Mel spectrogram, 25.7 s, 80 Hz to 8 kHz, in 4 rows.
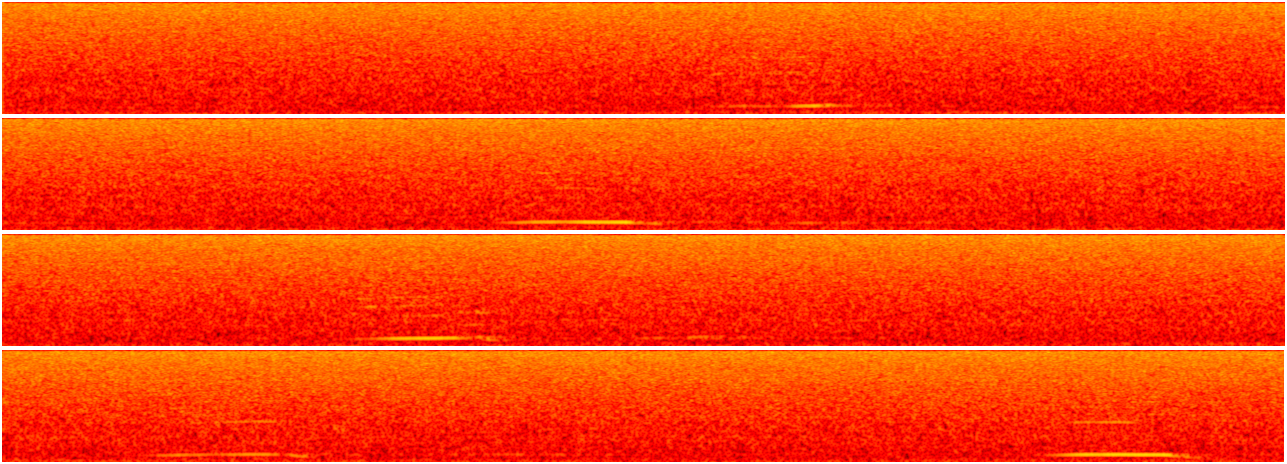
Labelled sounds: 20.3	20.6	humpback whale, 1.0 to 1.2 kHz
24.6	24.9	humpback whale, 1.1 to 1.2 kHz

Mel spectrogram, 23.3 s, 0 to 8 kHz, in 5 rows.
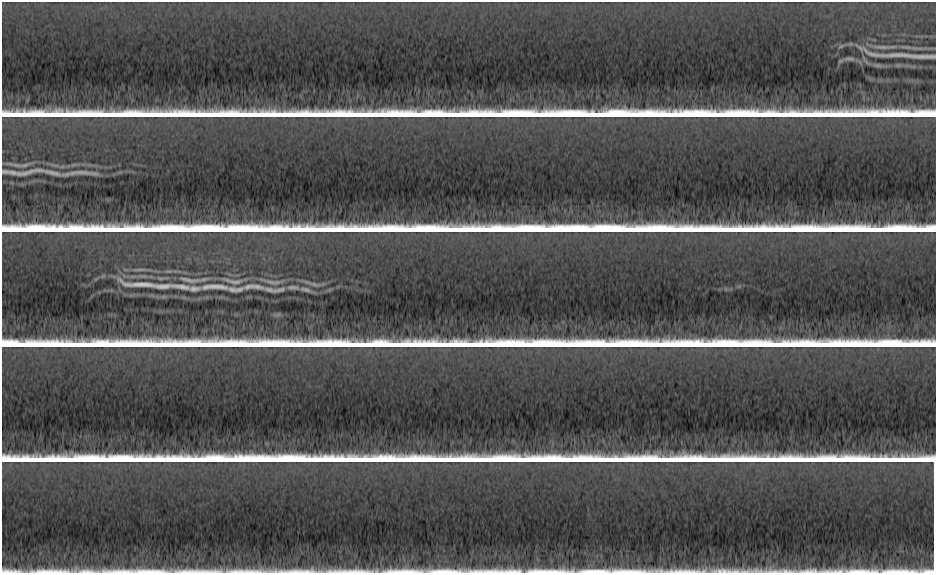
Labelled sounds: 4.1	5.3	killer whale, Bigg's (transient), 0.80 to 3.3 kHz
9.8	11.0	killer whale, Bigg's (transient), 0.83 to 2.8 kHz

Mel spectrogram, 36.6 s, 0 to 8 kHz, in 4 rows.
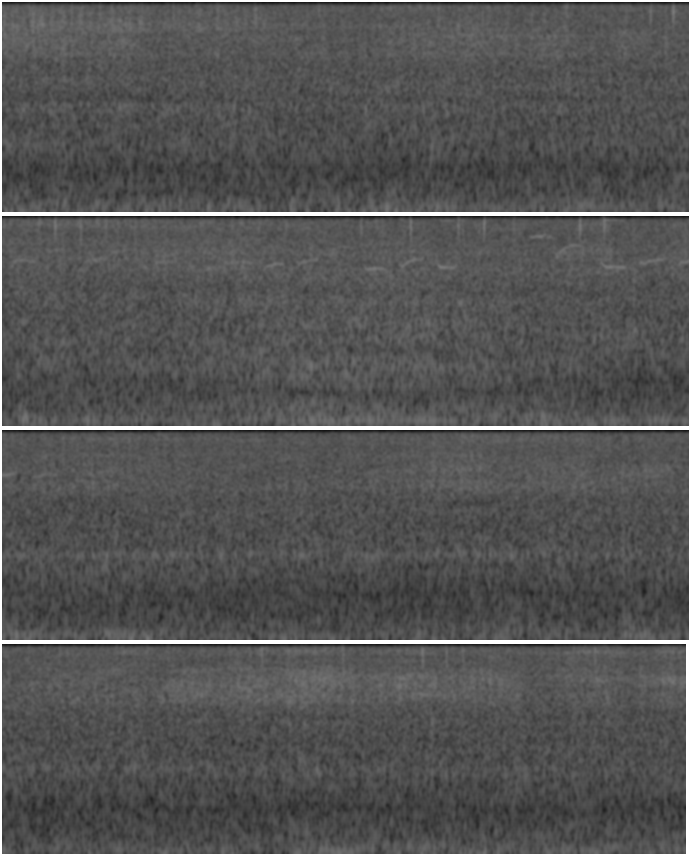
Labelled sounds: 14.4	14.8	killer whale, southern resident, 3.8 to 4.3 kHz
17.1	17.5	killer whale, southern resident, 3.7 to 3.9 kHz
18.2	18.5	killer whale, southern resident, 3.8 to 4.2 kHz

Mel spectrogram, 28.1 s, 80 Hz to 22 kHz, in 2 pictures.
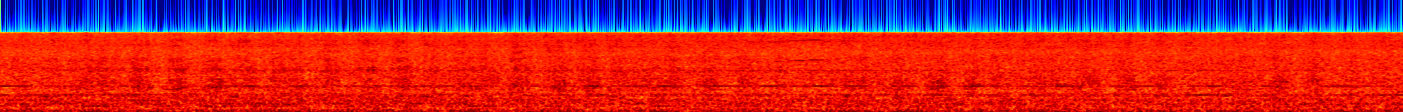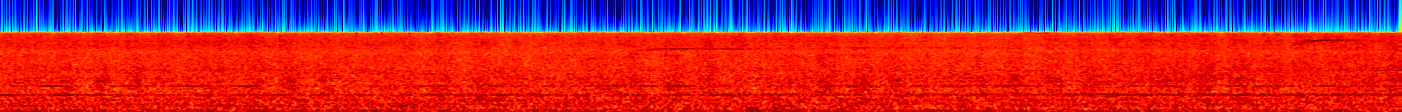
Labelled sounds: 20.4	21.2	killer whale, 3.5 to 5.5 kHz
26.9	27.6	killer whale, 5.1 to 6.7 kHz

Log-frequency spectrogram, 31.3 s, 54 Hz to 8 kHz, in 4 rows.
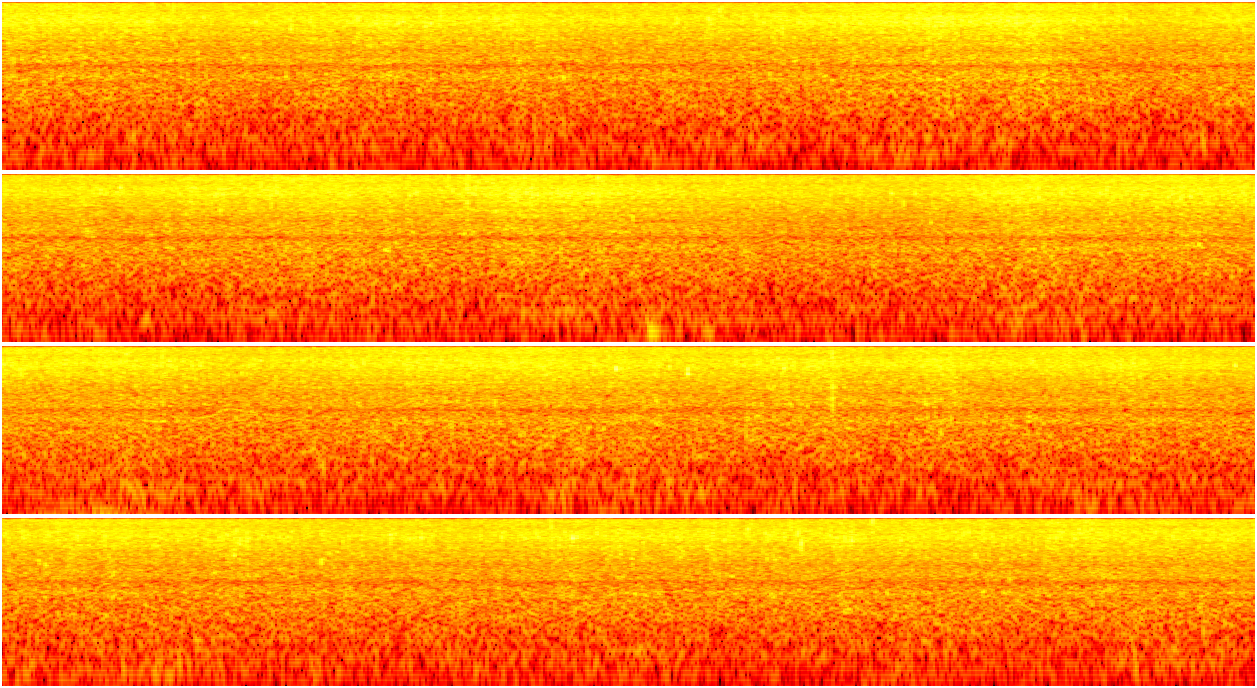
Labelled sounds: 16.9	17.3	humpback whale, 0.94 to 1.2 kHz

